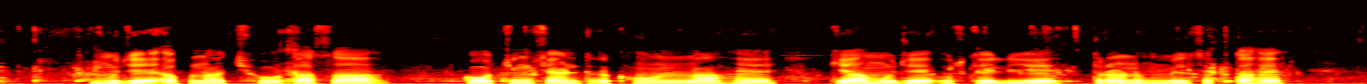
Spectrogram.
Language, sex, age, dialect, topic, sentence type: Hindi, male, 25-30, Hindustani Malvi Khadi Boli, banking, question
